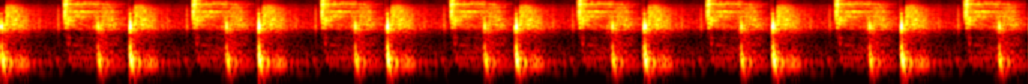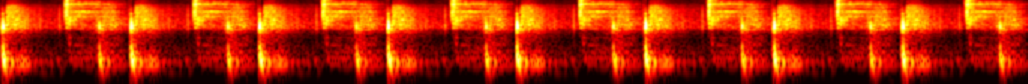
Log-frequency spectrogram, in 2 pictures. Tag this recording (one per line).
beat
dance
electronica
loop
processed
